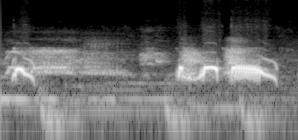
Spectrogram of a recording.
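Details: Spotted dove of the 'giọng đồng' voice, kept to lure and provoke wild birds. A hooked coo is followed after a pause by a phrase of a curled note and a long falling coo. A low hum runs underneath.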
